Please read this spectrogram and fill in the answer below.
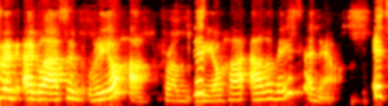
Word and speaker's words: Rioja Alavesa: pronounce Rioja Alavesa correctly, or is there a You better?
